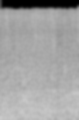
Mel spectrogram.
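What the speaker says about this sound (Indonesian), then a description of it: "udah mulai hujan ya" Steady rain falls over an outdoor wholesale vegetable and chili market at Pasar Induk Cibitung on a morning after three days of light rain, a dense continuous hiss of drops filling the whole clip with no voices.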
